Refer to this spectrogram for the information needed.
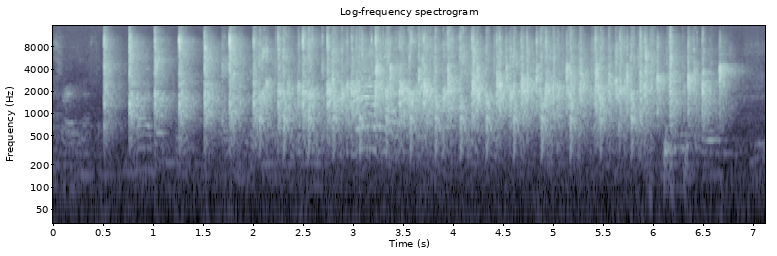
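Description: An audience claps in a steady rhythm, a few distinct claps at first quickly swelling into a loud, dense wash of many hands clapping together before fading at the end.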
